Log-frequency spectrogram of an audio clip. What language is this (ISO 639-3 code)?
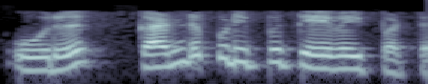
tam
